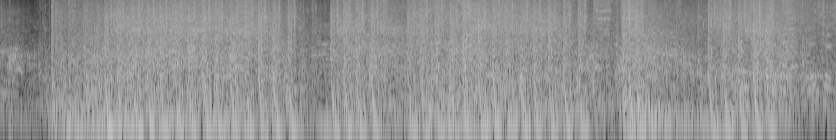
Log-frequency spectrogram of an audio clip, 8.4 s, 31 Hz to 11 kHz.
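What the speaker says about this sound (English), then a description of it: "I like having an automatic weapon" Sustained automatic assault rifle fire in the game Remnant 2, dense rapid bursts running nearly continuously and loud, with only brief pauses around the third and sixth seconds.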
